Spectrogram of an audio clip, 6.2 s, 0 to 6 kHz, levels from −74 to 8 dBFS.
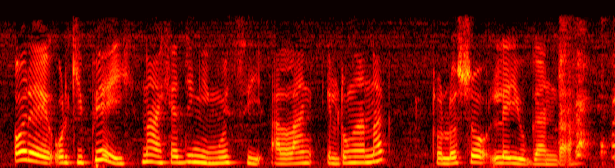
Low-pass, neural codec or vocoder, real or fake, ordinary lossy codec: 5.4 kHz; none; real; MP3, 48 kbps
